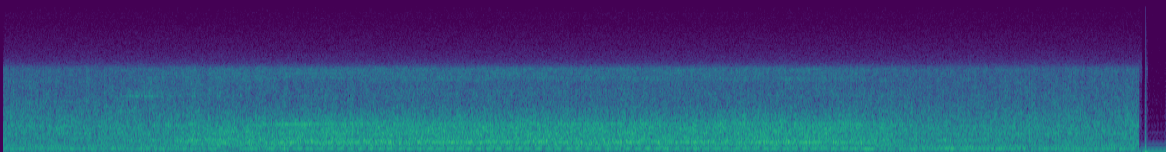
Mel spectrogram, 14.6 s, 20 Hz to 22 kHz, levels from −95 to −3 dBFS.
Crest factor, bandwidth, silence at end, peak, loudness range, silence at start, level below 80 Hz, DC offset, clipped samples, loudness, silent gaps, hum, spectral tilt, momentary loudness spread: 14 dB; 17.5 kHz; 0 s; -24 dBFS; 3 LU; 0.05 s; -56 dBFS; under 0.1%; under 0.1%; -38 LUFS; none; none; -7.5 dB/octave; 5 LU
